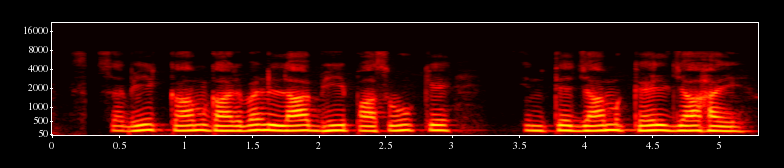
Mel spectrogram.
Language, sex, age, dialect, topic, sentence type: Magahi, male, 18-24, Western, banking, statement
